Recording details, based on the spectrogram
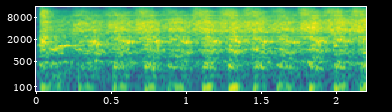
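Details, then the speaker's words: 2007 Chevy Cobalt 2.2L Ecotec that would not start after a serpentine belt replacement: steady cranking at about four pulses a second, never catching, with the security light on. Crank, no start, traced to a corrupted fuel trim setting that was reset with a diagnostic tool. "I am getting actually some acting like it wants to start which it's never been doing here lately"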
